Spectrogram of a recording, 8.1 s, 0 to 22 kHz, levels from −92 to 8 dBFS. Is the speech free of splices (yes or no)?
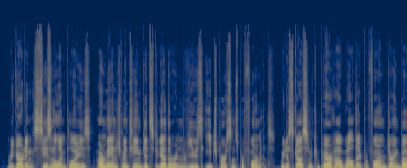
no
